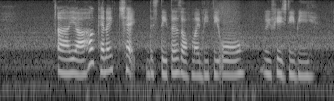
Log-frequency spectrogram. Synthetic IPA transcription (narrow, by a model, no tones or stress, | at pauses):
ajaɦawkʰɛ̃najt͡ʃɛk̚dəstetəs̬ɔfmajbitiʔo | wifet͡ʃdibi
